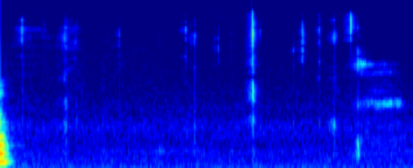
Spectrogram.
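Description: A few faint, scattered computer keyboard keystrokes and mouse clicks, isolated single clicks with gaps between them, the clearest about two and a half seconds in and a quick run of them near the end.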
